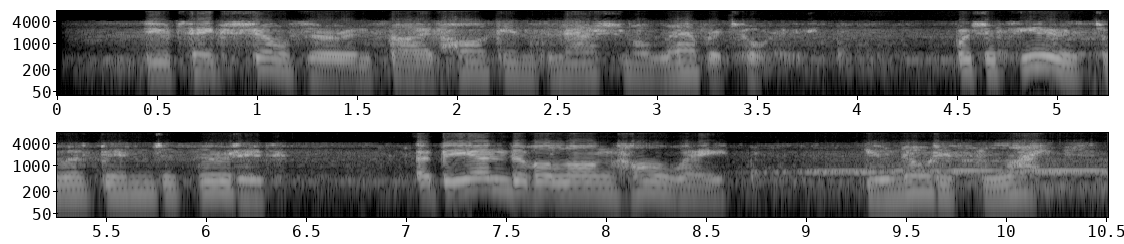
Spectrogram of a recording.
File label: spooky creepy scary narration; choose your own adventure - integrated voice response; Stranger Things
